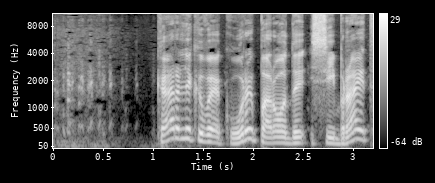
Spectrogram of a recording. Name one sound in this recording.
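Chickens cluck and squawk loudly close by.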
